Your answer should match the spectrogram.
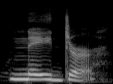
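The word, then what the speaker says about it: nadir: Nader.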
